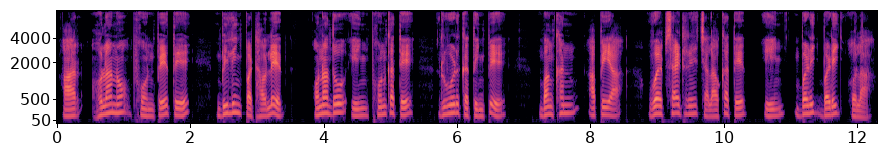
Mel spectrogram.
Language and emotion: Santali, neutral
